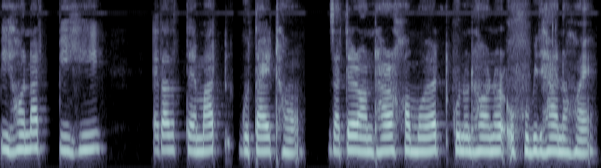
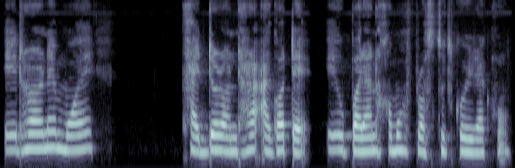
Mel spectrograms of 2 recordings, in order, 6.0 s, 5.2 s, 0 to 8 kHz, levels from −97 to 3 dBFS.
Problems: background sounds at intervals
